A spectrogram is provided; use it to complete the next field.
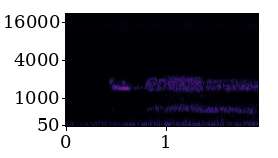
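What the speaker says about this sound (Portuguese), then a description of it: "Galo cantando no centro da cidade." A rooster crows in a city centre in Leiria, a single call that starts with a short note and then holds a long, fairly loud tone over low background rumble. No one speaks.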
